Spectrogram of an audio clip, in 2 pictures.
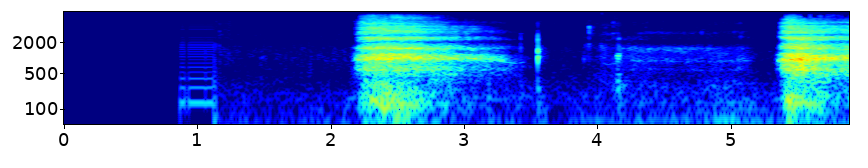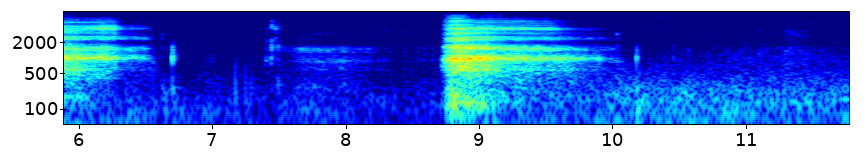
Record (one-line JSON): {"exhalation_length": "11.8 s", "exhalation_amplitude": 7528, "exhalation_signal_mean_std_ratio": 0.37, "survey_phase": "beta (2021-08-13 to 2022-03-07)", "age": "65+", "gender": "Male", "wearing_mask": "No", "symptom_none": true, "smoker_status": "Ex-smoker", "respiratory_condition_asthma": false, "respiratory_condition_other": false, "recruitment_source": "REACT", "submission_delay": "4 days", "covid_test_result": "Negative", "covid_test_method": "RT-qPCR", "influenza_a_test_result": "Unknown/Void", "influenza_b_test_result": "Unknown/Void"}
